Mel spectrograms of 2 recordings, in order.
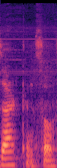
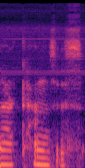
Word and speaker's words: Arkansas: reading years ago that at some point in history the people in Ar- Arkansas had actually passed a law to say that you had to pronounce it as Arkansas.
